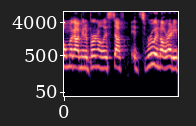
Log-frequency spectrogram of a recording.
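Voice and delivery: put-on panicked voice. Retelling a baking accident during a stream: retelling own panic. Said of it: "here I'm panicking".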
